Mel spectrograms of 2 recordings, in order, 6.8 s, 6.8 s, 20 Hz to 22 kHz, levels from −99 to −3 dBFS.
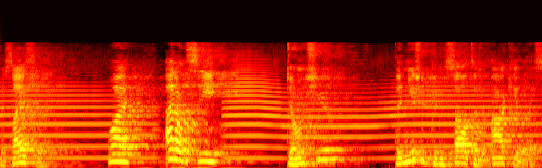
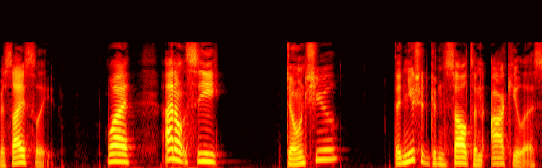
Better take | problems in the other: second | background sound (Trumpet); 9 dB below the speech // room echo; dies away in 1.5 s

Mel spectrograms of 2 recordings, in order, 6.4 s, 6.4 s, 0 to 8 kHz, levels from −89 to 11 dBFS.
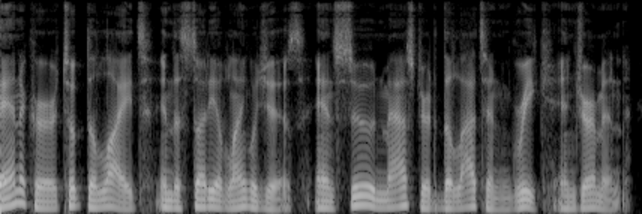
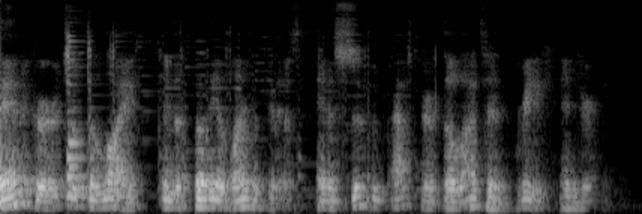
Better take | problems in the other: first | noise reduction (neural mask model DeepFilterNet 3)

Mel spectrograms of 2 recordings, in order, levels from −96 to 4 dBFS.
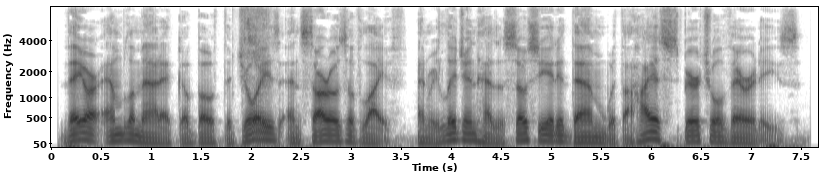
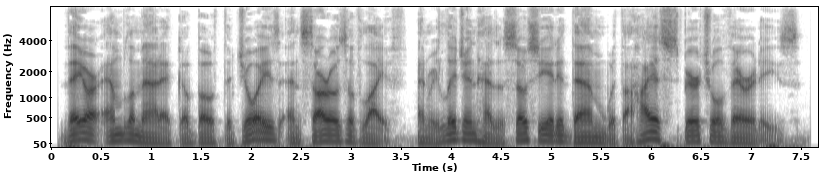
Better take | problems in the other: second | background sound (Domestic sounds, home sounds); 19 dB below the speech

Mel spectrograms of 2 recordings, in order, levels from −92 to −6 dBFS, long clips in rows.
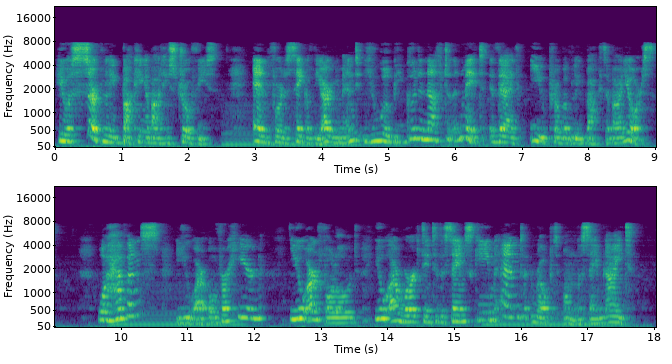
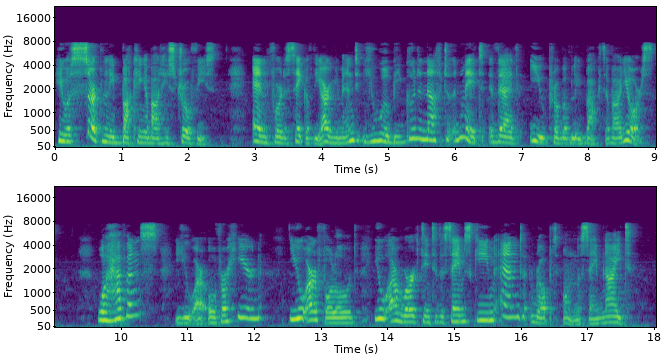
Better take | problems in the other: second | background sound (Bowed string instrument); 18 dB below the speech // room echo; dies away in 0.2 s

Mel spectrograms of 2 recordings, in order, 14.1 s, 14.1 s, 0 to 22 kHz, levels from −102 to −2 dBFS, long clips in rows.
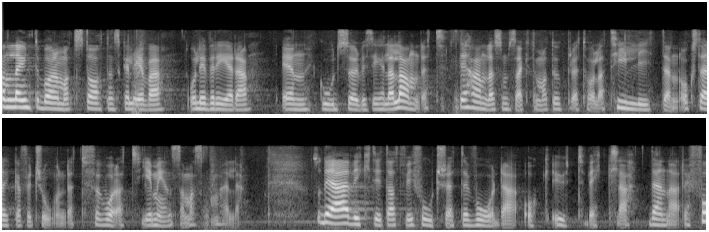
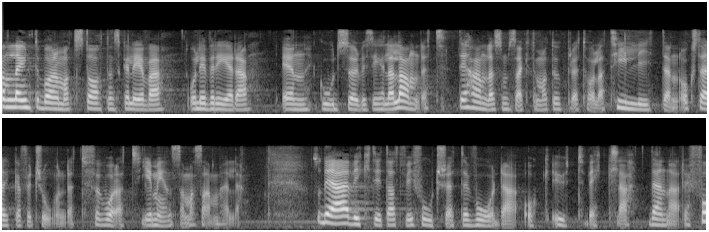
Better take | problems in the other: second | noise reduction (neural separator model SepFormer DNS4)

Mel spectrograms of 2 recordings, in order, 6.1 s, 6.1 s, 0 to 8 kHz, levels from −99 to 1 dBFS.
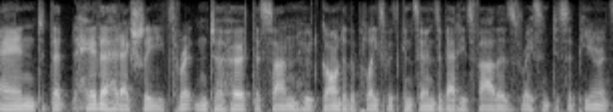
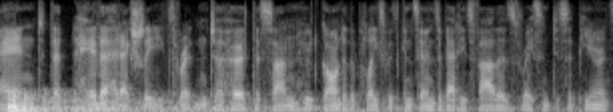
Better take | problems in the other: first | background sound (Boom); 2 dB above the speech

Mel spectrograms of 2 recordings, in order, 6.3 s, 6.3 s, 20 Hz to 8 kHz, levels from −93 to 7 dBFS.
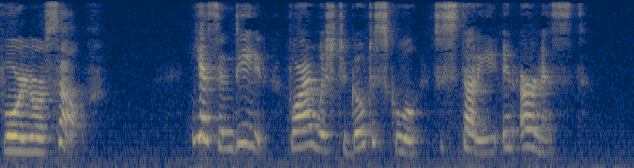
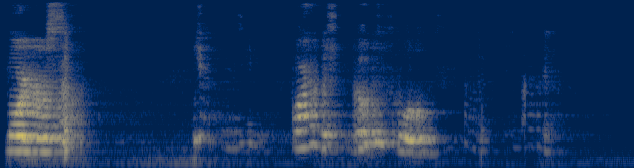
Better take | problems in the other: first | noise reduction (neural mask model DeepFilterNet 3)

